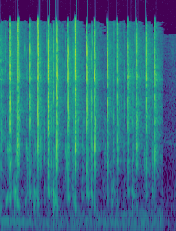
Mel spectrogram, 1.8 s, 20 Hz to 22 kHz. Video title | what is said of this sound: Caliray Skin Tint - Good for Over 40? | you can hear that in there that you need to shake it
